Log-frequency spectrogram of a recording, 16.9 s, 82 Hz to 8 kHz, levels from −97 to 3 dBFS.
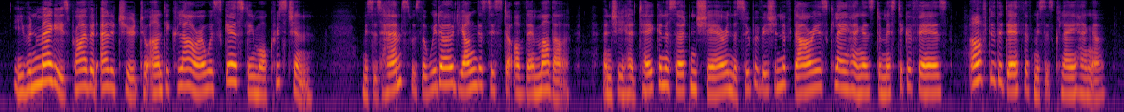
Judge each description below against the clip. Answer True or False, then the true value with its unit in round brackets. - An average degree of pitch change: True (4.4 semitones)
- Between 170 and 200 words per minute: False (150 wpm)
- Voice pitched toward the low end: False (205 Hz)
